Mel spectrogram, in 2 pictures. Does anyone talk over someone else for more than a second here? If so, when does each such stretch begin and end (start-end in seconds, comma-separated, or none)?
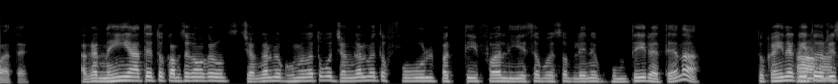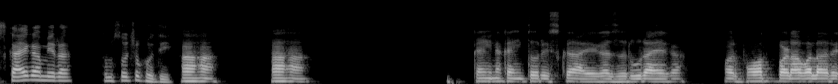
none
